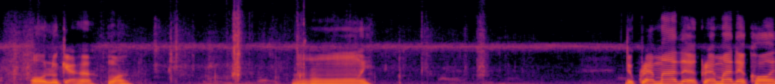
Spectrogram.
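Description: An elephant walks with soft, heavy steps on dirt.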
